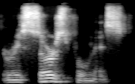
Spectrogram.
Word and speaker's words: resourcefulness: Something that helps you with these difficult words is to check where is the stress, donde está como la sílaba tónica, right? The stress of the word. For example, flexibility. So it's here, right? Flexibility. Patience. Integrity. We say perseverance. It's here. Perseverance. Pride. Resourcefulness. Aquí estaría la sílaba tónica. Resourcefulness. Aquí en source.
